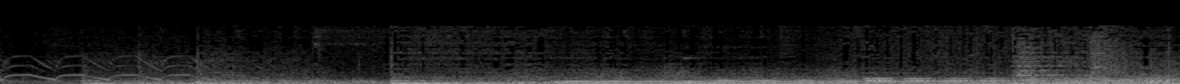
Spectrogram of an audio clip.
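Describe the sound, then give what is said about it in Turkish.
Police car sirens wail with quick rising and falling tones at first, then shift into steadier, overlapping siren notes that stay loud throughout with no voices. “Evet evlat, polis arabalarının sesi. Bizi kurtarmaya geliyorlar.”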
